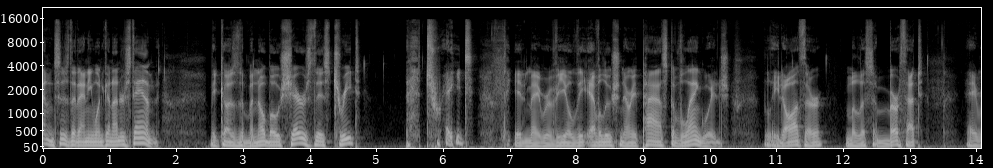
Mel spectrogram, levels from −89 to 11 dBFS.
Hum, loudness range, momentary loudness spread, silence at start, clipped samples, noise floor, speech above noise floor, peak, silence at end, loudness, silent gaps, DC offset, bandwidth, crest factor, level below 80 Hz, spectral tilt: none; 3 LU; 12 LU; 0 s; under 0.1%; -57 dBFS; 33 dB; -4 dBFS; 0 s; -25 LUFS; none; under 0.1%; 15.5 kHz; 20 dB; -36 dBFS; -5.5 dB/octave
